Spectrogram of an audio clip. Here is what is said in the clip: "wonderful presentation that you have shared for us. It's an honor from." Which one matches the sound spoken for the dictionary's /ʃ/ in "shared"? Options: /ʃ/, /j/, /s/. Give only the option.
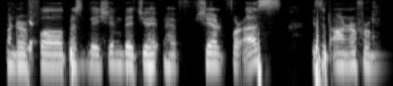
/ʃ/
